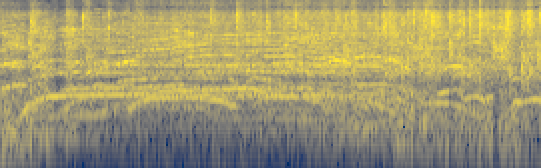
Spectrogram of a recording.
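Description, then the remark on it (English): A dense, steady roar of crowd cheering fills the whole clip, loud and continuous, with many overlapping voices whooping and some scattered clapping, sounding like a canned audience track. “It sounds like there's even more people.”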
